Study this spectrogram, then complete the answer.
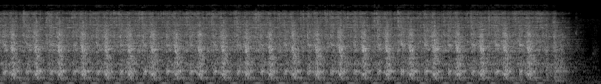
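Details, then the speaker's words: Old Honda Elite 80 scooter on the bench, carb refitted with fuel in the bowl, no throttle cable: rapid chattering about two beats a second for several seconds, then silence; fires only briefly on starter fluid before dying, cause unknown. "well this is what it does i have no idea why it will only run for a split second on starter fluid"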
